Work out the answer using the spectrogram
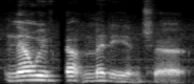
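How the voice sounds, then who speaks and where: A man's voice: a little high, measured pace, poor audio. Young man chatting on a live stream. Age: 20s. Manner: relaxed, chatty, answers viewer questions aloud. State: tired. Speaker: livestreamer reading chat. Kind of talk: casual live stream chat.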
